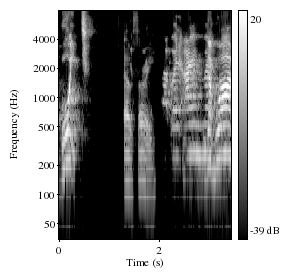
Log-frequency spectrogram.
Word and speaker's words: Boit: I assumed you were French because of your very French-sounding name, Dubois. Yep. It's pronounced Boit.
